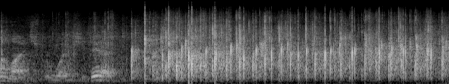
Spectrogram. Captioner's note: applause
